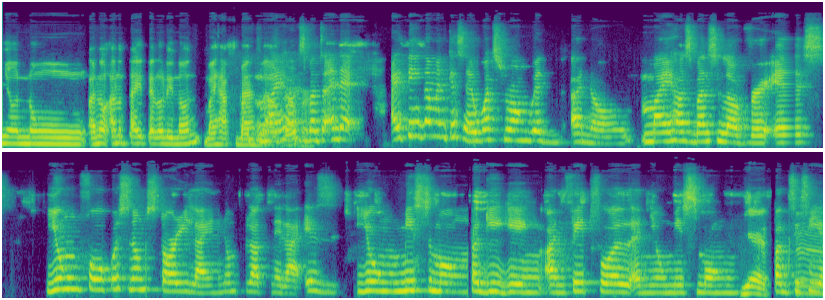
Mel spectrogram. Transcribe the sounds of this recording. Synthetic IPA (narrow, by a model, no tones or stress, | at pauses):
onʊŋʔɐnoʔɐnoŋt̪ajt̪ɛlʔoːlɪnonmɐjɦasbɐ̃nd̪̚amajhasbɐnd̪sɛ̃nd̪ɛʔɐjt̪ɪ̃ŋk̚nɐmankɐsɛwɔt̪sɹɔŋwɪd̪̚ʔɐnomajɦɐsbɐ̃nd̪slɐvəɹʔɪs | jʊŋfowkʊsnʊŋst̪oɹɪlajnːʊŋplɔt̪̚nɪlaʔɪsjʊŋmismoŋpɐɡiːɡɪŋʔɐ̃nfejt̪̚fʊlɛ̃nd̪jʊŋmismoŋjɛpɐɡsɪsiːɾ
